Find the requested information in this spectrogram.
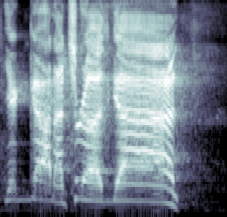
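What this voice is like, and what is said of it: Raspy voice. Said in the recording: “say that with me with a raspy voice.”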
